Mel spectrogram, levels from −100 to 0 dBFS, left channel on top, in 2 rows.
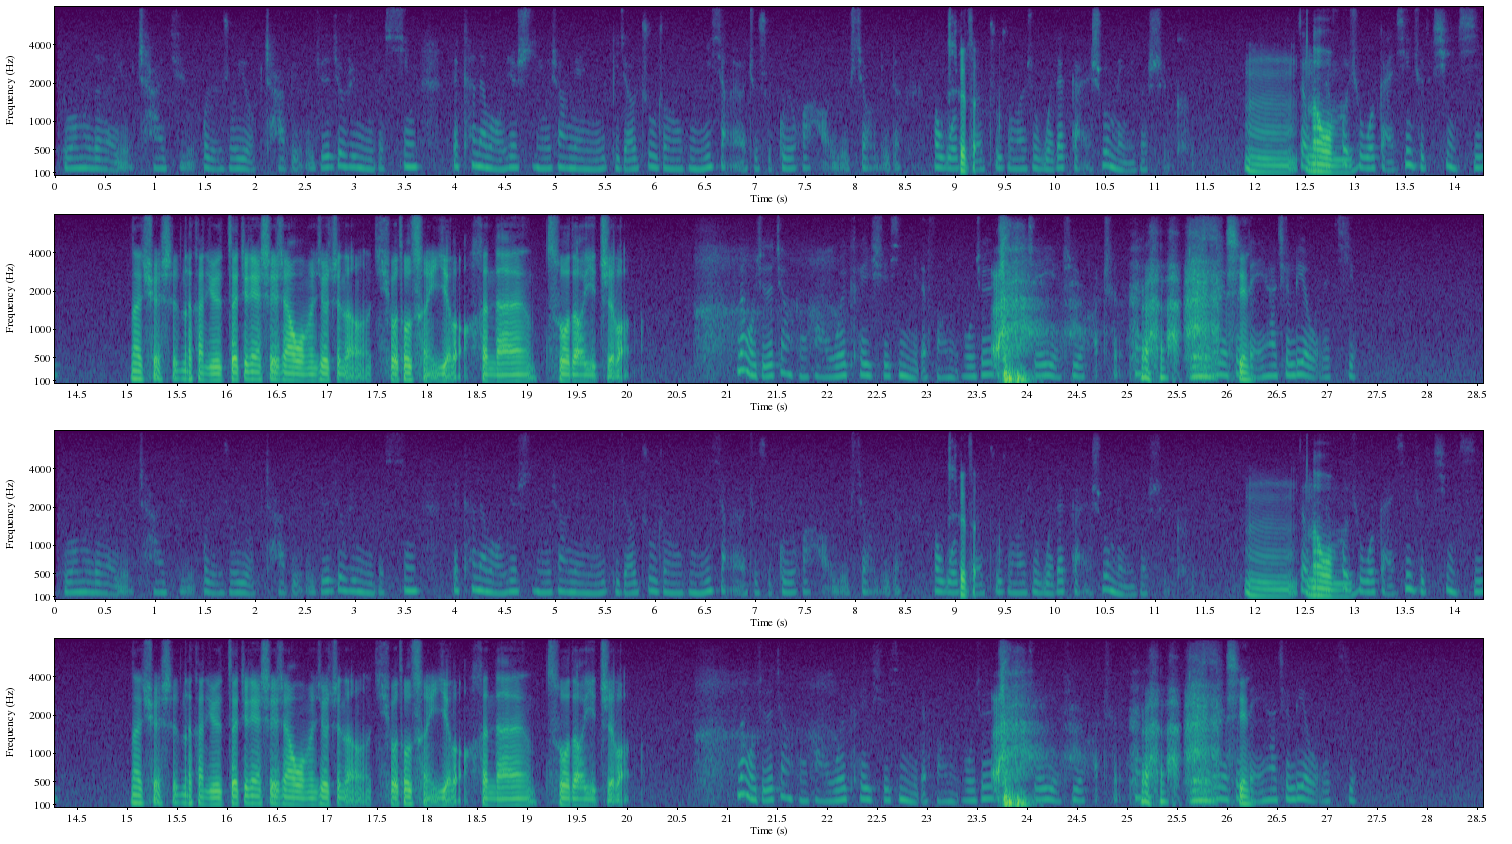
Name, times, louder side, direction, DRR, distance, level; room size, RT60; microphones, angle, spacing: voice 1, 0.0-8.5 8.8-11.3 12.4-14.3 21.1-25.3 25.8-27.3, left 1 dB, 65° left, 7.1 m, -48 dB
voice 2, 11.9-12.9 15.0-20.0 20.7-21.1 23.6-24.1 25.0-26.2, left 2 dB, 20° left, 1.0 m, -31 dB
head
